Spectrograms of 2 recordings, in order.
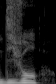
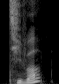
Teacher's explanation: occlusives alvéolaires qui peuvent être sonores comme dans divan ou sourdes comme dans titiva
